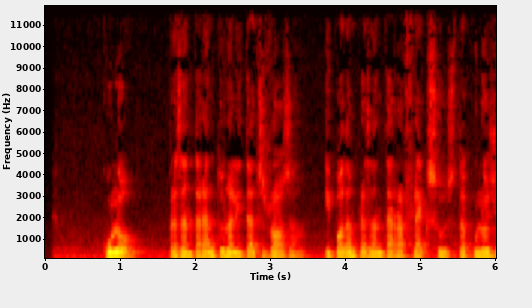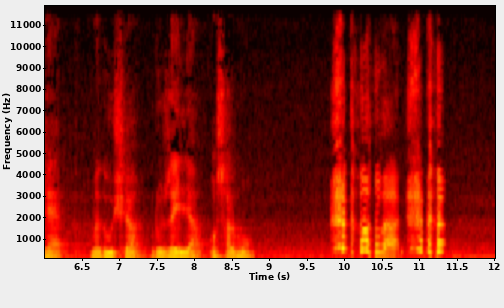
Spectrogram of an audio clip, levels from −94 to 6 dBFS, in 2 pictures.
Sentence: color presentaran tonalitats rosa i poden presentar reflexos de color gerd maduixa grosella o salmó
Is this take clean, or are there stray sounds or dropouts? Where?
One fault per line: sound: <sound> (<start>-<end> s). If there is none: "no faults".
sound: laugh (9.8-11.4 s)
